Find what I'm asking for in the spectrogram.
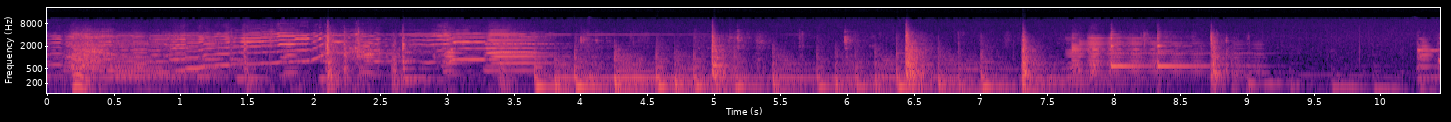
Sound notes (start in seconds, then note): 0.0 sighing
